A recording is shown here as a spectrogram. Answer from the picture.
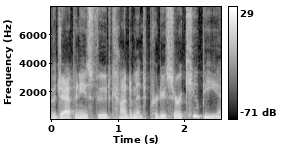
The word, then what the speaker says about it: Kewpie: I'm glad you pronounced it Kewpie because I didn't know how to pronounce that.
